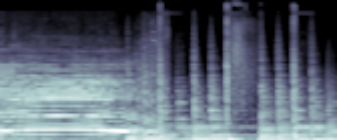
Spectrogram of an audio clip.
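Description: A single loud, drawn-out cow moo, slightly falling in pitch, lasting about a second before punchy rhythmic music with percussive hits takes over.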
